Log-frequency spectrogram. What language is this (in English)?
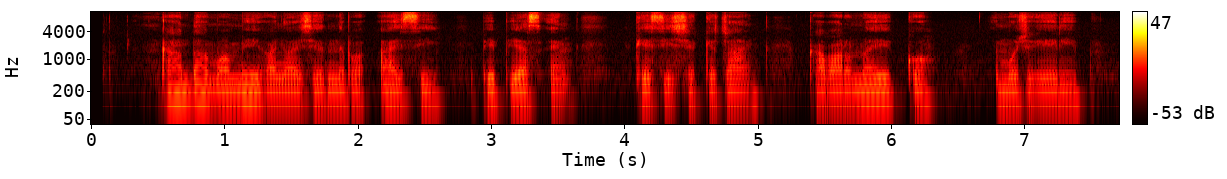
Kalenjin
